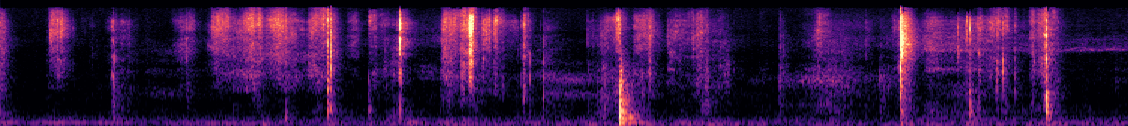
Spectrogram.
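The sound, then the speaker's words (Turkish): Tarot cards are drawn from a deck and laid out, making soft papery flicks, slides and taps with a few sharper snaps, all quiet and irregular, with no talk. “Yıldız kartı geldi iki kart daha seçeceğim yanına.”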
